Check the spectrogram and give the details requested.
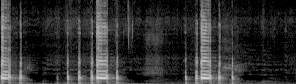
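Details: A chicken calls with bursts of quick clucks, each run ending in a loud, raspy squawk; three such outbursts separated by brief pauses.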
